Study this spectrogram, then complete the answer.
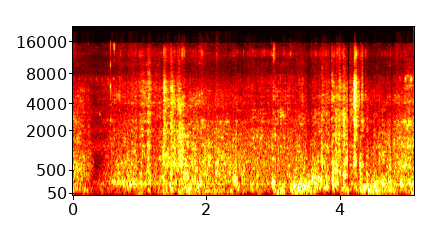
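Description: Rumbling, rattling noise of the Rupsha Express passenger train with rhythmic clatter and wind buffeting, heard from on board as it crosses the British-era Pakshi railway bridge in Bangladesh.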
